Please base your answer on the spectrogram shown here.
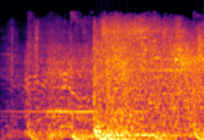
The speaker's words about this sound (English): sending the swarthy biker type flying backwards into glass.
